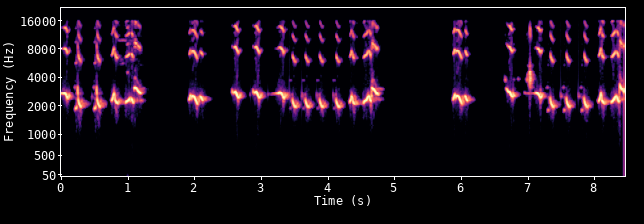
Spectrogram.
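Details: Rich whistled song of a Baltimore oriole: a series of quick, mellow notes in two bursts separated by a short pause, with a clean, quiet background.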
